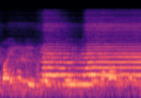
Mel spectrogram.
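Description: Electric locomotive horn giving one long, steady note that starts about half a second in, sounded as the train moves along the platform. A public-address announcement continues underneath.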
